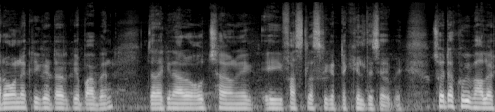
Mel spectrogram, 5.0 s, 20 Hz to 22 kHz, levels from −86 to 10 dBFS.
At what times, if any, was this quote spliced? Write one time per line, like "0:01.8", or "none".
none

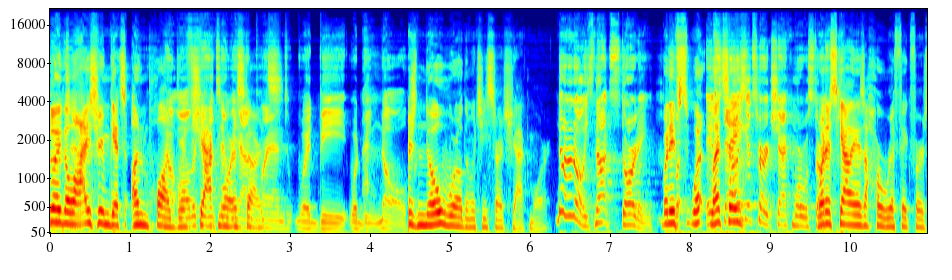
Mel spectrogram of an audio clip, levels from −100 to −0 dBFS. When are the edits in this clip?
0:04.5

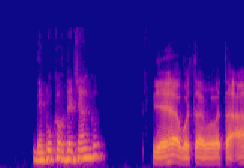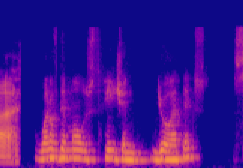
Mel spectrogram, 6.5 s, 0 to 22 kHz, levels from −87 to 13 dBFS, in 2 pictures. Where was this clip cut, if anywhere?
0:03.6

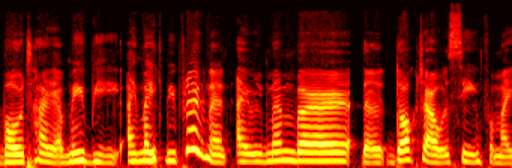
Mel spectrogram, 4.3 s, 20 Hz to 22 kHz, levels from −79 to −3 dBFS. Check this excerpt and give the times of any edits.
0:01.0
0:01.9

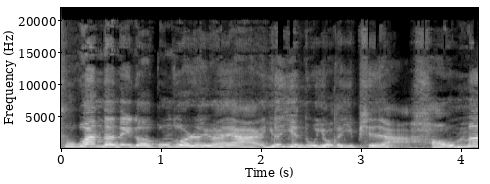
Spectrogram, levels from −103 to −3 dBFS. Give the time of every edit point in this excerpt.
0:02.1

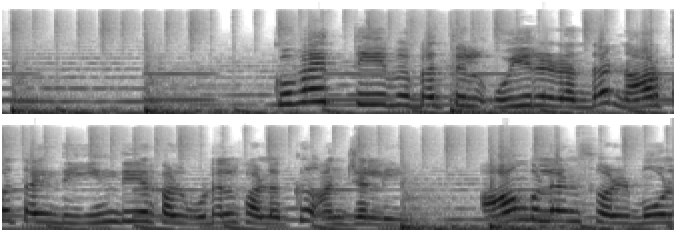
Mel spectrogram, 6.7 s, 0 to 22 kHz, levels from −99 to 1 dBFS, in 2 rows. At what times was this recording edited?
0:01.1

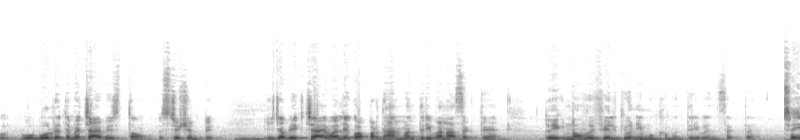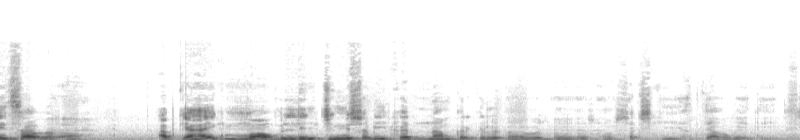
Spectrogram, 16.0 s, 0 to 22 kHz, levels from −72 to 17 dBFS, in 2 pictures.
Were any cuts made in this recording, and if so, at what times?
none

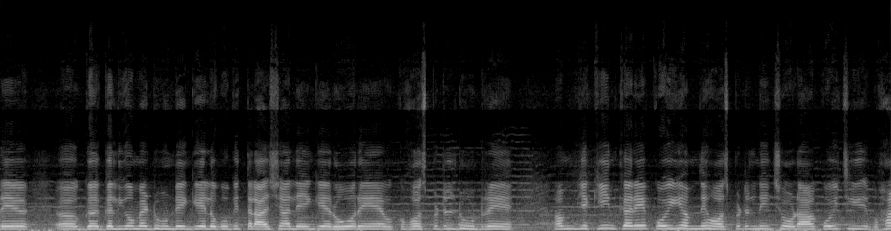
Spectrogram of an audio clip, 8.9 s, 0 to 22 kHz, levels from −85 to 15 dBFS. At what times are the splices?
none

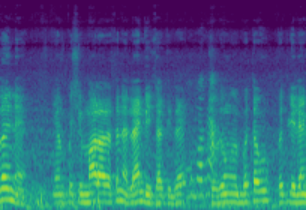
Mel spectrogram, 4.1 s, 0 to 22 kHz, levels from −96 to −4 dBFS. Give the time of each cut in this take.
none

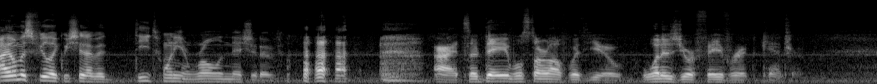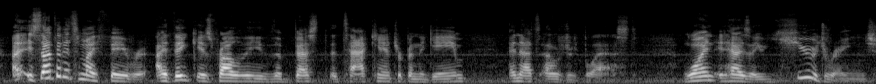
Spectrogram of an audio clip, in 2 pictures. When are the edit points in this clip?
0:15.2

